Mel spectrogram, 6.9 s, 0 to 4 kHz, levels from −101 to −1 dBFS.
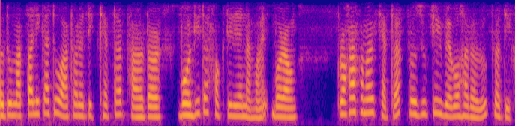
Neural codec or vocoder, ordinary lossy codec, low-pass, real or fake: codec, 16 kHz, 0.9 kbps, LongCat-Audio-Codec; Opus, 24 kbps; 3.6 kHz; fake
